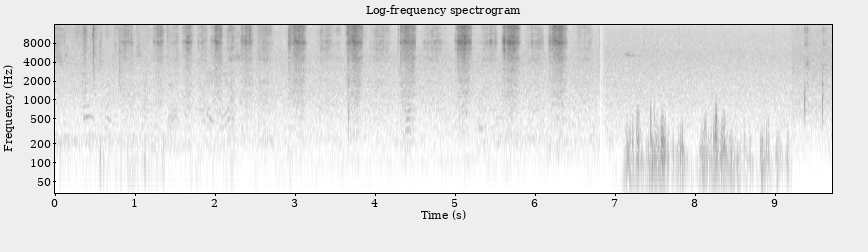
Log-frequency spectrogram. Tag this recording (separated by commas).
Wood, Sawing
